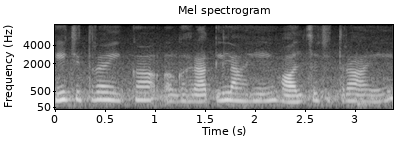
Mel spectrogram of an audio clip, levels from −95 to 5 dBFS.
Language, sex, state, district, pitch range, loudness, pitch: Marathi, female, Maharashtra, Mumbai Suburban, 185-230 Hz, -18 LUFS, 215 Hz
